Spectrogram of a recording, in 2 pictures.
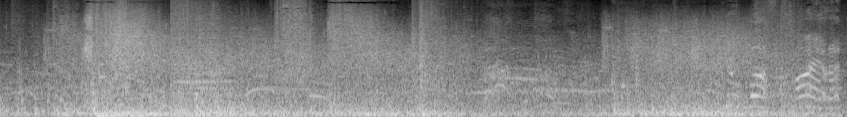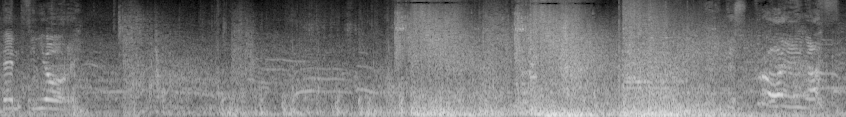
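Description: Cannons fire with loud, deep booms.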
